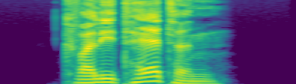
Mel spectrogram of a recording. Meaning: plural of Qualität
- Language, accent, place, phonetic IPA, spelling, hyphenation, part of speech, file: German, Germany, Berlin, [ˌkvaliˈtɛːtn̩], Qualitäten, Qua‧li‧tä‧ten, noun, De-Qualitäten.ogg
